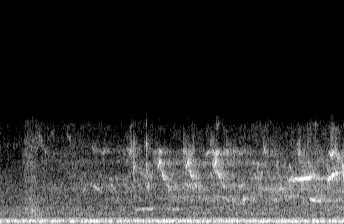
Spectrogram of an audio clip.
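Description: A recording of many different birds chirping and tweeting in quick, scattered bursts, fairly faint, over a steady low background hum with no talking.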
